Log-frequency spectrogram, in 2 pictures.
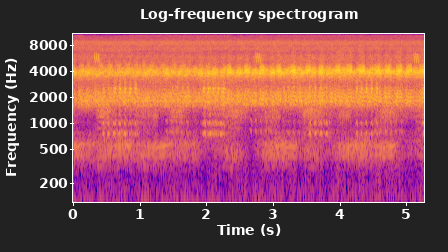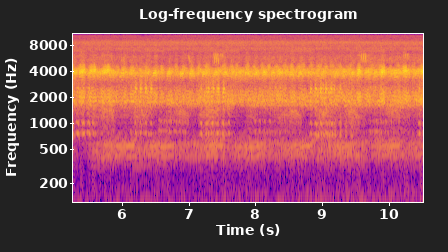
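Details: A rainy night chorus of frogs: thick, overlapping rattling croaks pulse roughly three times a second beneath a steady high-pitched trill, with occasional sharper chirps standing out.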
